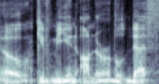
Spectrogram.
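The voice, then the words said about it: Good impression of a game character. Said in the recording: “That's a good impression.”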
